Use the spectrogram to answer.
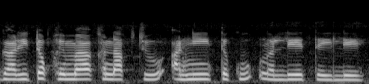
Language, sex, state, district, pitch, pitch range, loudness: Wancho, female, Arunachal Pradesh, Longding, 235 Hz, 225-240 Hz, -17 LUFS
